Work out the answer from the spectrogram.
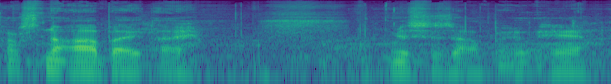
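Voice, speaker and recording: A man chatting casually as he films a travel vlog outdoors, relaxed and quick to laugh. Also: mid-range voice, over a noisy crowd. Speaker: travel vlogger. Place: outdoors at sightseeing spots. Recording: loud outdoor wind and traffic noise.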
